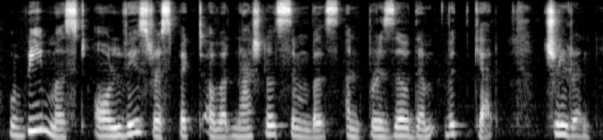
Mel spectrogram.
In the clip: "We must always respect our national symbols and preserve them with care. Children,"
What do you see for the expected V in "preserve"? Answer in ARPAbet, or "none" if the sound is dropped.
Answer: V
